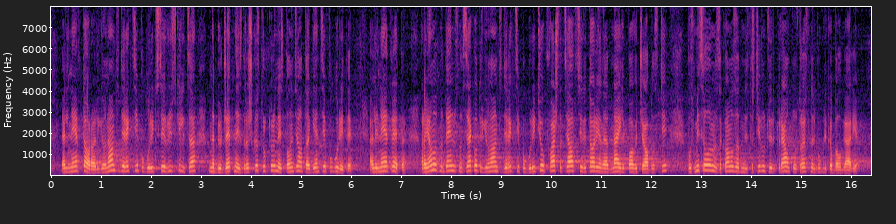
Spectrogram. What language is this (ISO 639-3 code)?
bul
